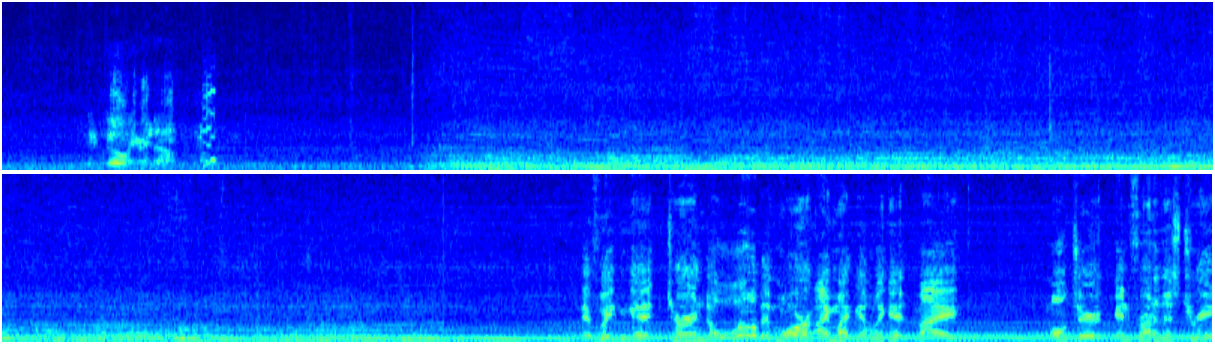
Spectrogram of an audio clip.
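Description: A tractor engine runs with a steady, deep rumble.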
